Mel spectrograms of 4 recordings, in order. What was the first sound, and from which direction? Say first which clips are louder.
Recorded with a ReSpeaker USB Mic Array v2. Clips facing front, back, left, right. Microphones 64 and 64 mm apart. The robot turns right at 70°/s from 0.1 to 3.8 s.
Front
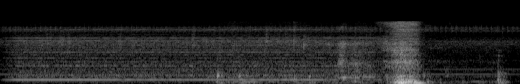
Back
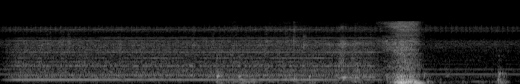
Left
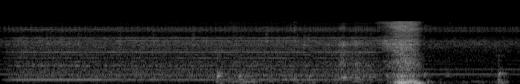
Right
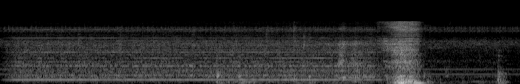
A hiss: back 1 dB, right 2 dB; 145° right.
